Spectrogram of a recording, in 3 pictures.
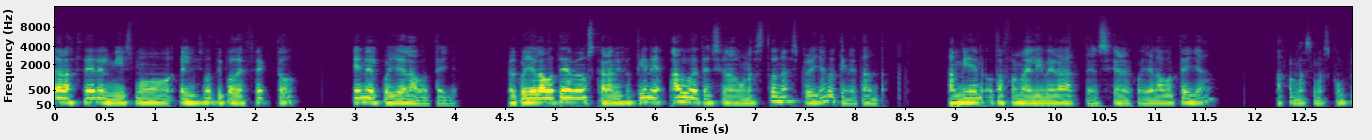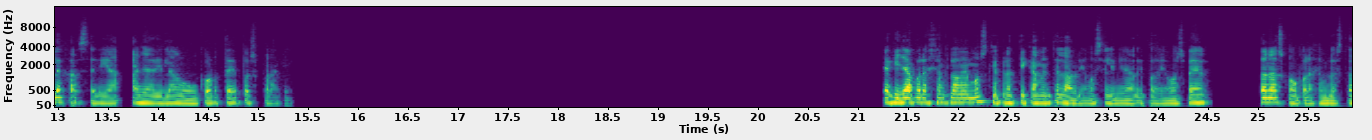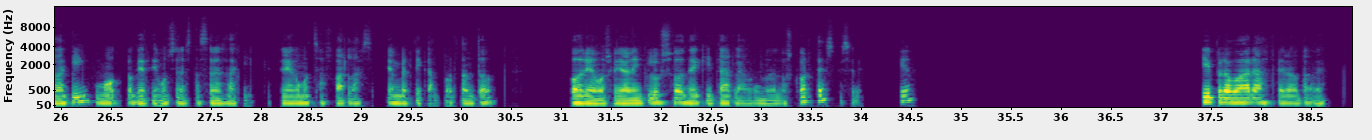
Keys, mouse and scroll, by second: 2.5-3.2 drag, 3.2-8.0 right drag, 8.0-8.7 scroll down 4, 8.7 shift+middle click, 9.5-10.0 scroll up 1, 10.0 right click, 10.5 alt+shift+right click, 10.7 alt+shift+right click, 11.2-16.5 middle drag, 16.5 u, 16.7 a, 16.9 a, 19.4 u, 23.9 right click, 24.4-29.0 shift+middle drag, 29.0 ctrl+right click, 32.8-33.2 scroll down 2, 32.8 middle click, 33.2-33.5 scroll up 3, 34.0-35.4 middle drag, 34.0-34.9 scroll up 1, 34.9-35.4 scroll up 1, 35.9 u, 36.1 scroll down 6, 36.4 a, 36.6 a, 38.8 u.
